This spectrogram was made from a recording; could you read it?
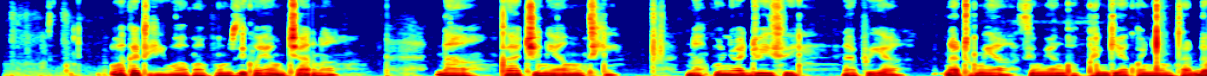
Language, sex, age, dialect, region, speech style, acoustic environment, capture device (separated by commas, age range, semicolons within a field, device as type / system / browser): Swahili, male, 18-24, Kenya - Nairobi Sheng-influenced, Kenya, focused, nature, mobile / Linux / Chrome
